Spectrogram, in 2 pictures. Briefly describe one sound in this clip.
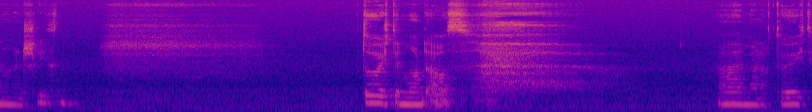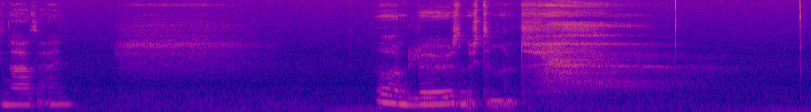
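A young woman breathes in and out slowly and audibly.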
